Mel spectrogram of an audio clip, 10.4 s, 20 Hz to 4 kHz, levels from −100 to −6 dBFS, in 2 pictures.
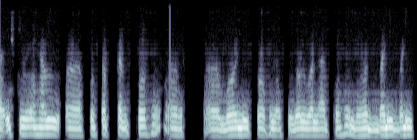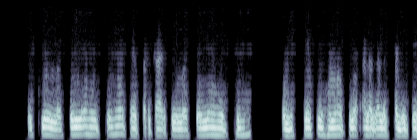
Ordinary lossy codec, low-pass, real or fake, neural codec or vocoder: none; 3.6 kHz; real; none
